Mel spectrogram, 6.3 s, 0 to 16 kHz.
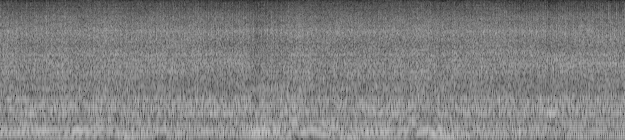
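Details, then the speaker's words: Ford Fiesta MK1 after replacing alternator bearings that caused a chirp: engine lifts gently off idle and holds steady under heavy hiss, no alternator whine or rumble, voltage about 13.62 V; normal light revving. "Le voy a acelerar un poquito y vemos si sube también el voltaje."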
